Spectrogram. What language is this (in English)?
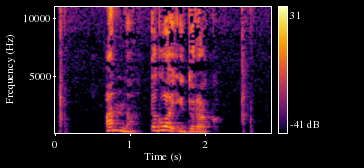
Mari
